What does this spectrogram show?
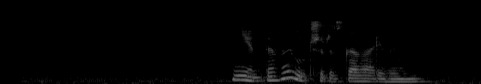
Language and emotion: Russian, neutral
